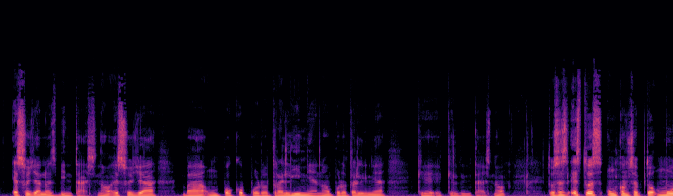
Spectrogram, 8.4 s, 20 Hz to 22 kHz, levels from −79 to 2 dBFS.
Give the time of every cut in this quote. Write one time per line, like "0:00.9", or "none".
none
